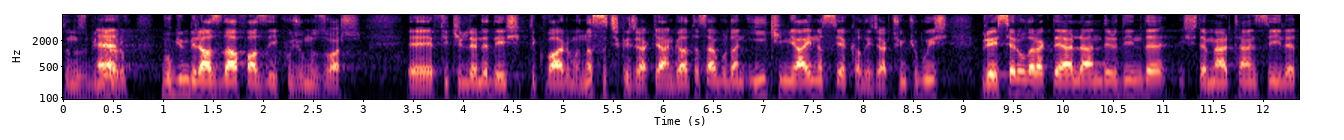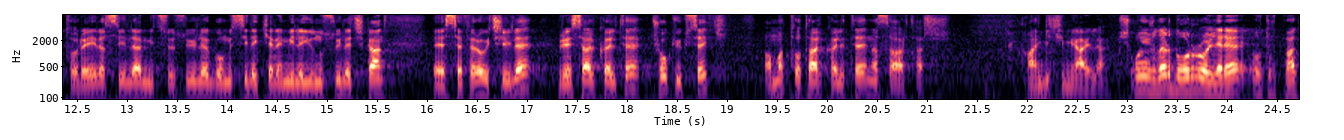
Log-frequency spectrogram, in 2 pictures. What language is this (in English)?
Turkish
